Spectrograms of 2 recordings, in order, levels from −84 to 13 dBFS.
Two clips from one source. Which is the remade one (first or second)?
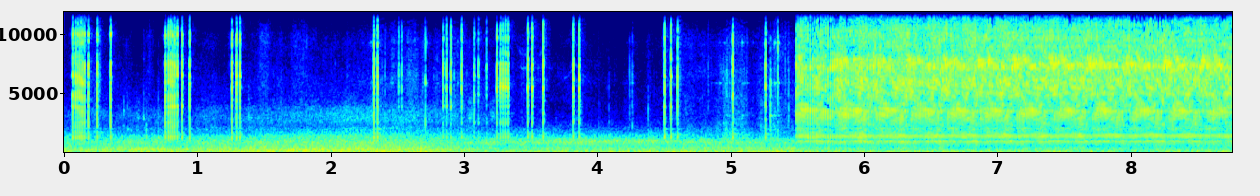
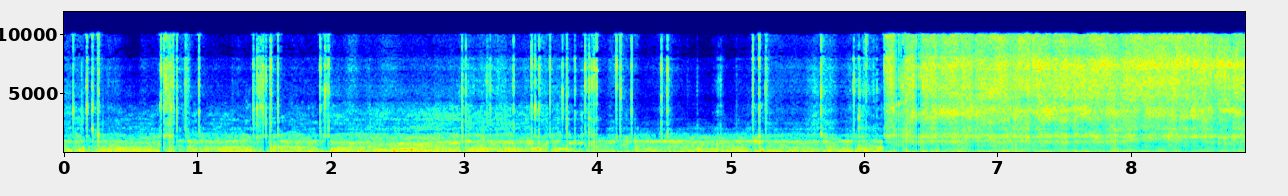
second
